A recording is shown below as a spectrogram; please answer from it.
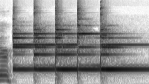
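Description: A Moscow mule mug struck five times in quick succession like a bell, about three strikes a second, each strike ringing out with a clear metallic tone that lingers and fades after the last.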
